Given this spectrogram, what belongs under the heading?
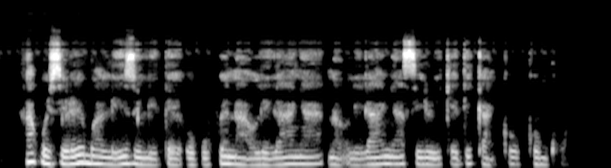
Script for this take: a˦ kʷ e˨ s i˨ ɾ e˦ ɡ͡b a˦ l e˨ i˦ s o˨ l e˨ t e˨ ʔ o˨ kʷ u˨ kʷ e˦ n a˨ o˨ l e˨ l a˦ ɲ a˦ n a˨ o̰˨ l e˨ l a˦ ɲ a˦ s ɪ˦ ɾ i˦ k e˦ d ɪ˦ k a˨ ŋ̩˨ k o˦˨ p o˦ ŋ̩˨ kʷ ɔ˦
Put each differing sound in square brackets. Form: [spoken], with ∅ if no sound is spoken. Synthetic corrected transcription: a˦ kʷ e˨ s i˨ ɾ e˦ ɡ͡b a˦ l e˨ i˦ [z] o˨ l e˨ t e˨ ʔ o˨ kʷ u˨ kʷ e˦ n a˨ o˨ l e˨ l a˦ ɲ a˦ n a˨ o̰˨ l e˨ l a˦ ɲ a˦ s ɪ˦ ɾ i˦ k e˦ d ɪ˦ k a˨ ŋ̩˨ k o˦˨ [k] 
